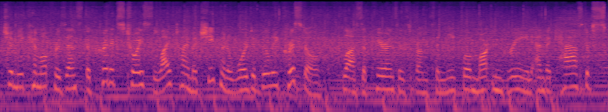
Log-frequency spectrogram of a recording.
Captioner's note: applause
